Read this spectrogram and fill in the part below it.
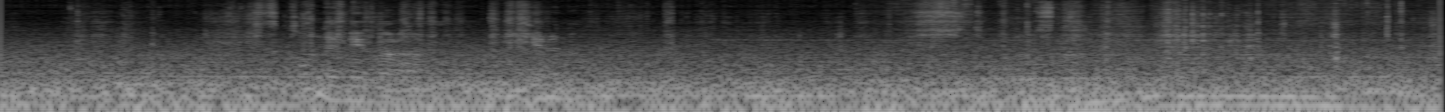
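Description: Tyres roll and rumble on the road.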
